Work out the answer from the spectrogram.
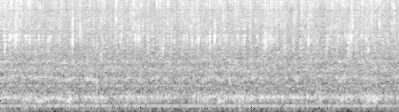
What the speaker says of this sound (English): First, you need to start your water until it's lukewarm.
